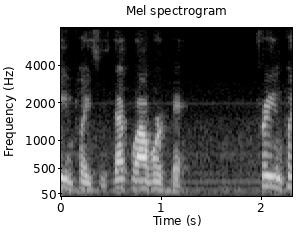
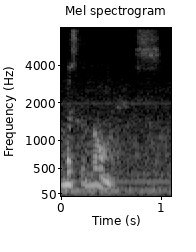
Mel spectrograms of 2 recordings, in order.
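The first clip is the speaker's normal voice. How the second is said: Dracula voice; 2 semitones higher, 17 dB quieter, slower than usual. Retold or imitated. Vice president greeting the mailman, in a hushed Dracula voice. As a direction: lean in and purr it like a count. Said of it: "He talked like Dracula".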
